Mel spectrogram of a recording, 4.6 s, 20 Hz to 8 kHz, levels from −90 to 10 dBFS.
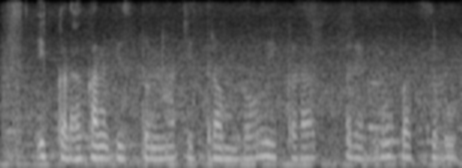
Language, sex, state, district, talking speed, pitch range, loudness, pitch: Telugu, female, Andhra Pradesh, Sri Satya Sai, 90 wpm, 195-230 Hz, -22 LUFS, 205 Hz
